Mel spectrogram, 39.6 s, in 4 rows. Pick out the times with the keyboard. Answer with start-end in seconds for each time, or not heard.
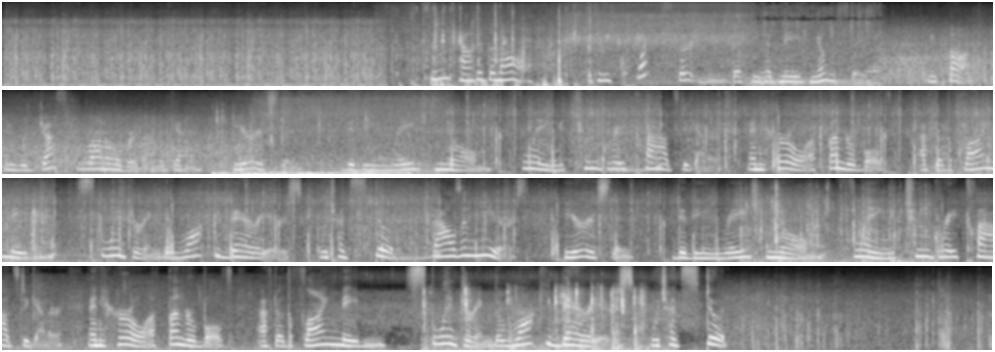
3.9-6.1, 12.0-14.0, 18.9-21.0, 27.2-29.2, 33.9-36.5.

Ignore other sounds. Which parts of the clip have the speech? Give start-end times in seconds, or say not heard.
4.2-37.0.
